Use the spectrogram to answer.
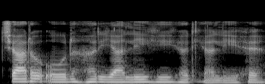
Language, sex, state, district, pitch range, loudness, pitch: Hindi, male, Himachal Pradesh, Shimla, 105-120 Hz, -21 LUFS, 115 Hz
